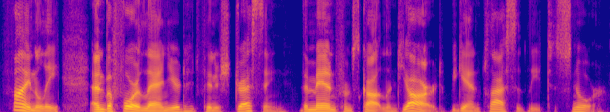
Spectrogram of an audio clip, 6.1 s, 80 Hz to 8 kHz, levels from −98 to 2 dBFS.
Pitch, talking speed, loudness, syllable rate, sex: 135 Hz, 155 wpm, -19 LUFS, 5.3 syllables/s, female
